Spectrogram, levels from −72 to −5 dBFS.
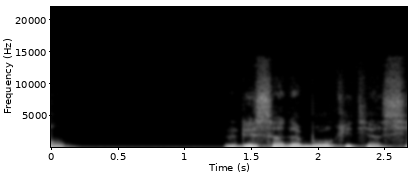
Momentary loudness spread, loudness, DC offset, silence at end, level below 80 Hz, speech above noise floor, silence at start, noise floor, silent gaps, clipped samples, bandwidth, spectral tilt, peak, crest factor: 9 LU; -22 LUFS; 1%; 0 s; -50 dBFS; 41 dB; 0 s; -63 dBFS; none; under 0.1%; 14.5 kHz; -6.5 dB/octave; -8 dBFS; 16 dB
